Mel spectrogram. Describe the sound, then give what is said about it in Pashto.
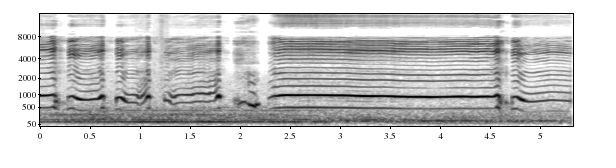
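Young children of about two and three, sick with an illness in Kandahar, cry in high-pitched wails. A few short, wavering sobs come first, then one long sustained wail and a final rising cry, loud and alone. “دا ژړا بیا د هلمند په گاونډ کې د کندهار د اوسېدونکي محمد الله د تنکیو ماشومانو ده چې په همدې ناروغۍ اخته سوي دي”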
